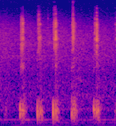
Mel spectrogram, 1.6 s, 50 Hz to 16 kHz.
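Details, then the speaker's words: Tesla Model 3 LFP driving: sharp regular clicks about four per second over quiet cabin hum at speed; source not in the door. "and I've had this weird noise with the car that is like a clicking noise at speed"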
